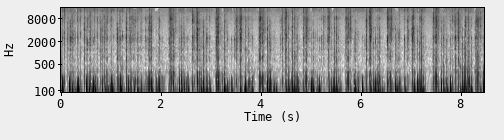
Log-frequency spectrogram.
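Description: Fingers tap and scratch the front and edges of a medium-sized, hollow, printed cardboard Christmas box lid held in both hands. The result is a dense, irregular run of quick, dull, low thuds mixed with soft scratching, with each tap dying away almost at once.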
